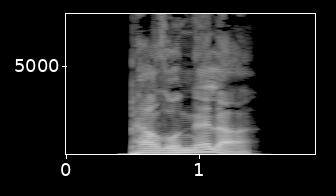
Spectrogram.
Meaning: inflection of personell: 1. strong/mixed nominative masculine singular 2. strong genitive/dative feminine singular 3. strong genitive plural
- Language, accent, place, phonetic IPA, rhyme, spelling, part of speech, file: German, Germany, Berlin, [pɛʁzoˈnɛlɐ], -ɛlɐ, personeller, adjective, De-personeller.ogg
